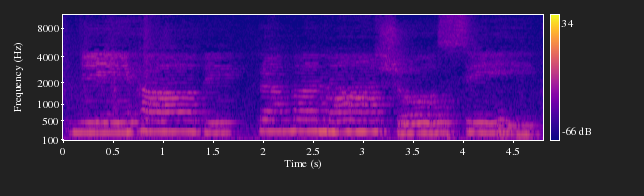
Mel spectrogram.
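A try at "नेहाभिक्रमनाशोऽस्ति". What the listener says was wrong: No, not nashosi. Nashosti. Neha bhikramanashosti.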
